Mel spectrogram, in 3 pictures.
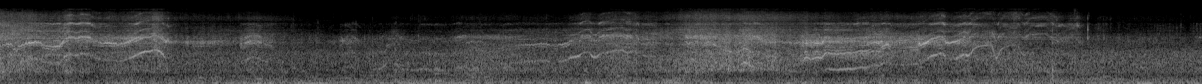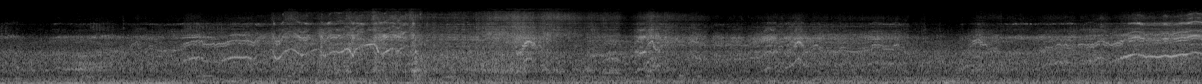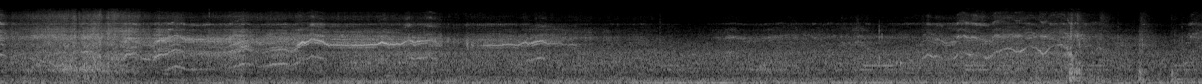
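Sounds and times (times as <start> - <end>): toy truck motor whining: 0.0 - 36.0.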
